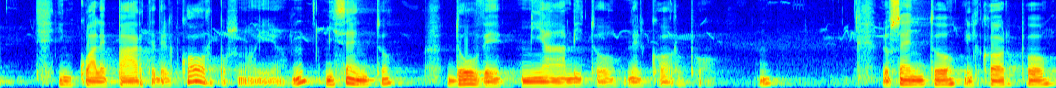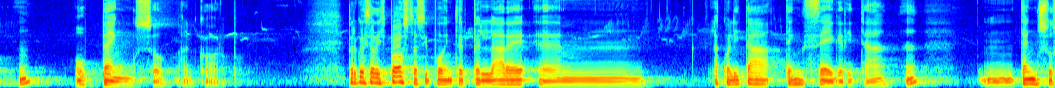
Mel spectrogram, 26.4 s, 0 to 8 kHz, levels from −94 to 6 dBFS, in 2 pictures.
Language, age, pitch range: Italian, 50-69, 80-100 Hz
